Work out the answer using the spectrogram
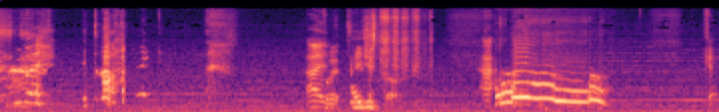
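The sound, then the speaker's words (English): A person imitates a dog growling at a stack of papers, producing a drawn-out voiced growl of about a second with a slightly falling, whine-like tone, after scattered bits of talk and mouth noises. “I begin growling at the papers, just like that. But in dog.”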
